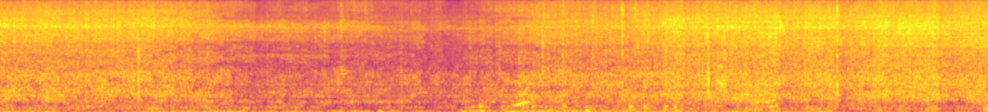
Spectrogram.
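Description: Thin pork slices and beef sizzling in a non-stick frying pan: a steady hiss with small crackles. It dips quieter for a few seconds in the middle, then comes back louder and more crackly.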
